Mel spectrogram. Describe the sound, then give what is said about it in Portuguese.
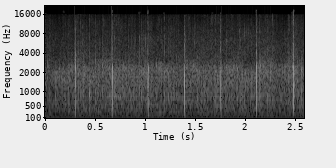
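A standing audience claps in steady unison to applaud Jesus, seven sharp, evenly spaced claps about a third of a second apart over a low background hum, with no voices. “Será que nós podemos aplaudi-lo novamente?”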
